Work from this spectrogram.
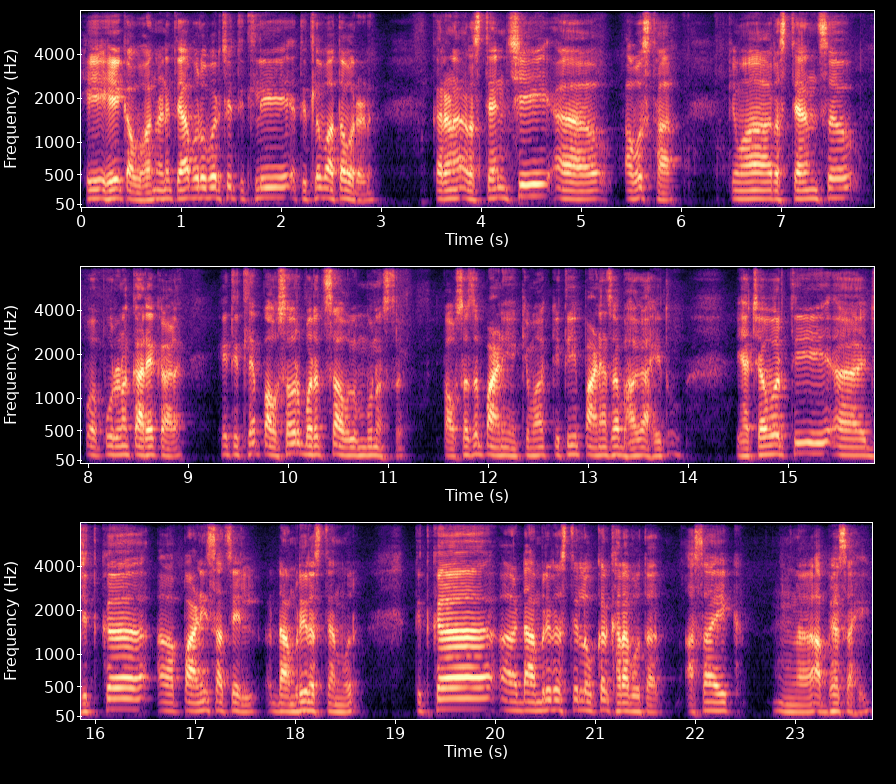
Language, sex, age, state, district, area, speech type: Marathi, male, 18-30, Maharashtra, Kolhapur, urban, spontaneous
